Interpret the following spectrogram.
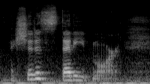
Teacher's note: So this should have sounds like shoulda. Shoulda. It's like we put an A at the end of should.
